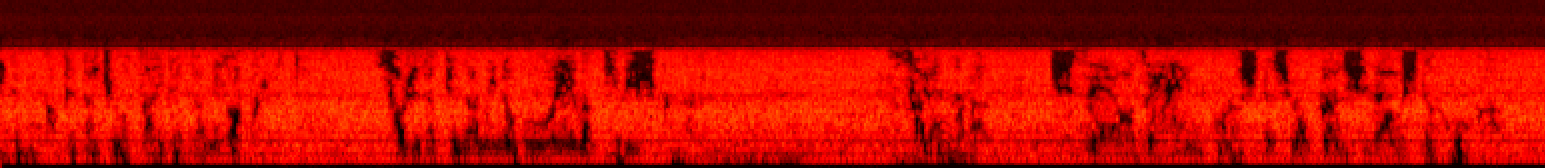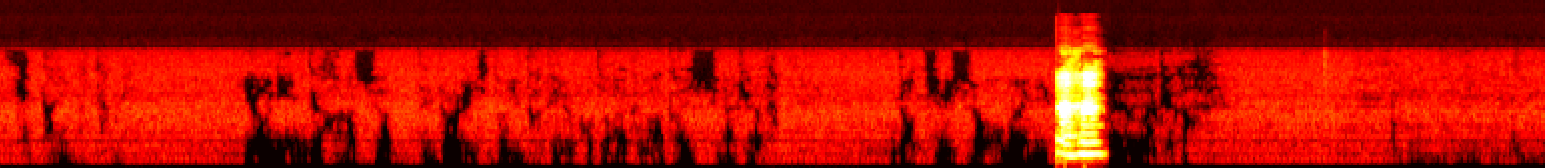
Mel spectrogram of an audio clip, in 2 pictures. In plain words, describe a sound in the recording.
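A young woman sings softly close by.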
